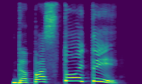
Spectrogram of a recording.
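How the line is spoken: Shouted after someone. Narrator (Russian): крикнул вдогонку Олег

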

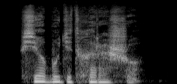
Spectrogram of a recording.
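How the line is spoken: Whisper. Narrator (Russian): прошептала она

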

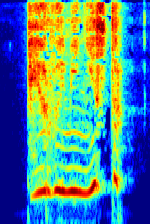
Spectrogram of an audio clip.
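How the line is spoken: Whisper. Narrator (Russian): прошептала я

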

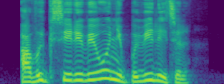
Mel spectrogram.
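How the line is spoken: Hasty blurt. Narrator (Russian): выпалила торопливо

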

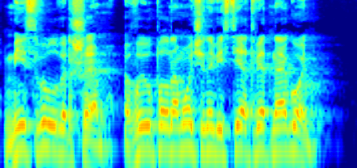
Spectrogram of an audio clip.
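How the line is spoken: Officer shouting formal order. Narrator (Russian): Офицер связи Белерафонта выкрикнул приказ строго в соответствии с уставом

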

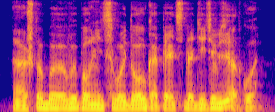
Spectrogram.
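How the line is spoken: Snorting remark. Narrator (Russian): хмыкнул Эссен

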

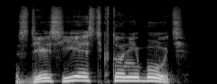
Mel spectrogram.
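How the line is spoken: Shouted into emptiness. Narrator (Russian): Крикнул я в пустоту

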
